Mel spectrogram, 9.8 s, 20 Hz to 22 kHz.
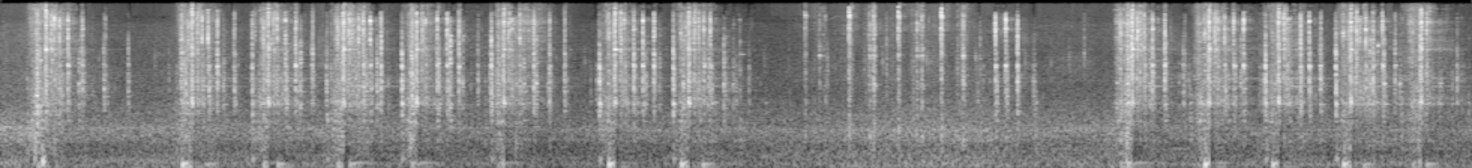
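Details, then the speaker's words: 2009 Kawasaki KX250F four-stroke dirt bike, original carb, choke out, fuel on: repeated kick-over strokes with soft, uneven thumps and no firing; won't start, feels like pretty low compression. "yeah that's a noo does not want to fire up feels like it's pretty low compression when you're kicking it over"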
